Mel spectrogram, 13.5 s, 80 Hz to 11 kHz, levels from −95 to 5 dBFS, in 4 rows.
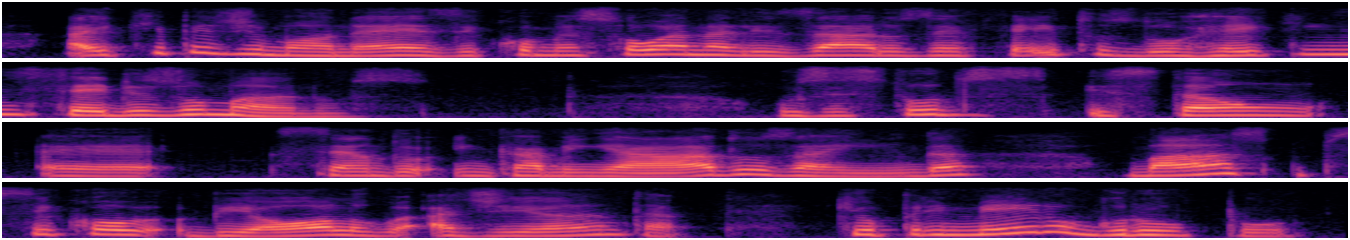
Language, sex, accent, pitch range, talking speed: Portuguese, female, Brazilian, 175-225 Hz, 125 wpm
